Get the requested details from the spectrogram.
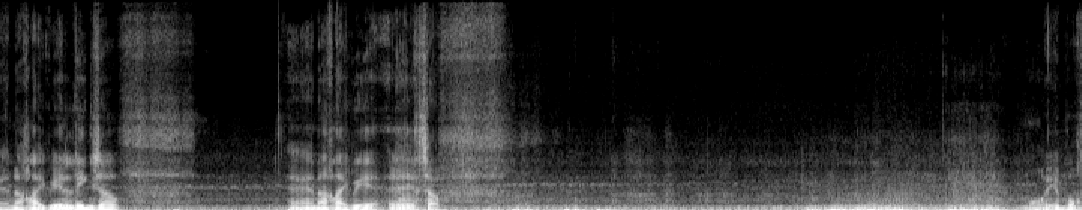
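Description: A motorcycle engine runs close by, revving up and down.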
